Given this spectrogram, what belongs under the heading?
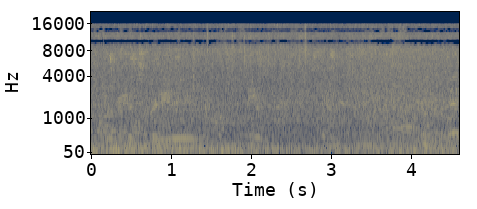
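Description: Steady rain falls on a rainy day in Singapore, a dense, even hiss that stays loud through the whole stretch, with voices talking over it at times.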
